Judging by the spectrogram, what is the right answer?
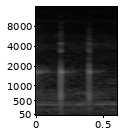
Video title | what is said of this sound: Adiguru Wau En Samat Man | kita padat kita basah bunyi, kita ketuk. Macam ni memang dia ada kualiti lah.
